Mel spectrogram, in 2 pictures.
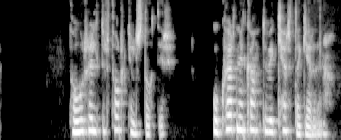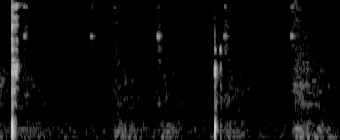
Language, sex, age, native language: Icelandic, female, 20-29, Icelandic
